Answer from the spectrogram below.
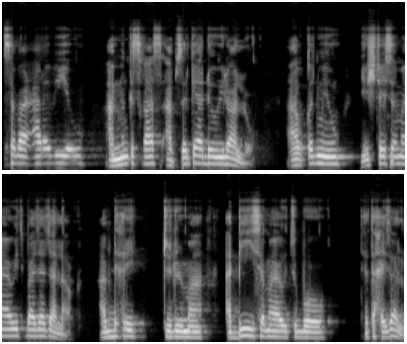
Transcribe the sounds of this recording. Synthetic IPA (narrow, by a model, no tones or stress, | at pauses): sɐβajʕaɾɐβɨjɛw | ʔaβmɨŋkʼɨsɨkʼasaβsʼɨɾkʰijad̪ɐwilualːɐwu | ʔaβkʼɨd̪miunɨɨʃt̪ʰɐjsɐmajawit̪bad͡ʒat͡ʃʼalːa̰ | ʔaβd̪ɨħɾi | d̪ɨd̪ɨmːa | ʔabisɐmajawit̪ʰɨbo | t̪ʰɐt̪ʰaħizualːɐ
